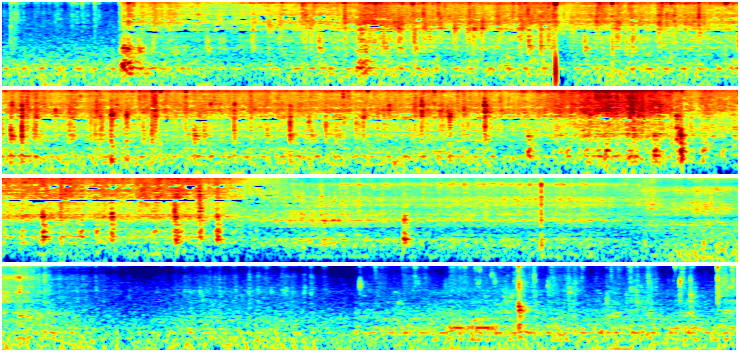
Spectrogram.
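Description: Chopped capsicum hitting hot oil in a small iron kadhai and sizzling loudly as it is sautéed on high flame, starting suddenly about a second in; the sizzle weakens and dies away well past the middle. Near the end, faint spoon clicks of stirring a thick creamy gravy.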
